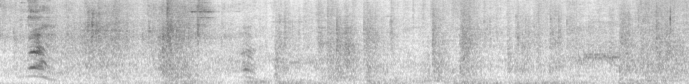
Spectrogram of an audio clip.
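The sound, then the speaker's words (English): A garage door in an auto shop rattles and clanks steadily as it is hauled down by its chain, a continuous metallic clatter with a few sharper knocks, loud, with voices underneath. “Grab the chain. Hurry. Pull the garage.”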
